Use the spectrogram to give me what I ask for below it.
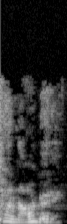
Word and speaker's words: Watanabe: It's Watanabe.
